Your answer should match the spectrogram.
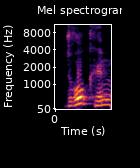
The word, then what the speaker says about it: drucken: Drucken with an U means to print something. Drücken with the umlaut Ü, that means to push or to press.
